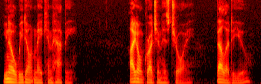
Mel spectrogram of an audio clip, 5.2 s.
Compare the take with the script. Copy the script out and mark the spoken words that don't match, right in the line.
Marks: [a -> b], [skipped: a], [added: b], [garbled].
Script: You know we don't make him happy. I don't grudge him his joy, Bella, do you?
You know we don't make him happy. I don't grudge him his joy, Bella, do you?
